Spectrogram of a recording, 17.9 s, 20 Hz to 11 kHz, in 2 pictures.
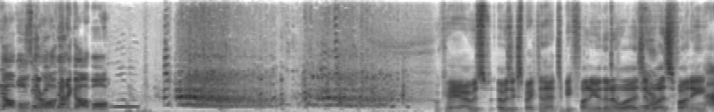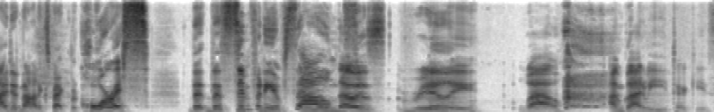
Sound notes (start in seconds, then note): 1.9 turkeys gobbling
